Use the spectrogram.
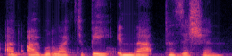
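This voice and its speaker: A woman's voice: fairly low pitch, little pitch movement, a little fast, a crowd in the background. A woman giving live spoken interpretation of a forum speaker's remarks.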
